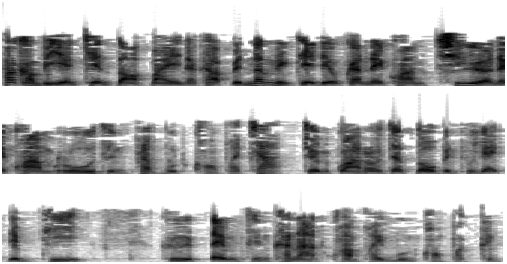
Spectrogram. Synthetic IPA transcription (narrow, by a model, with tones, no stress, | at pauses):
pʰa˦˥˩kʰa˧mpʰiː˧ja˧ŋkʰe˨˩˦nt̪ɔː˨˩pa˧jna˦˥kʰɾa˦˥pːe˧nːaː˦˥mnɯ˨˩˦ŋt͡ɕeː˧di˧əwka˧nːa˧jkʰwaː˧mt͡ɕʰɯ˥˩ɐna˧jkʰwaː˧mɾuː˦˥t̪ʰɯ˩˦ŋpʰɾa˦˥bu˨˩t̪̚kʰɔː˩˦ŋpʰɾa˦˥t͡ɕaː˥˩w̚t͡ɕo˧nkwa̰ː˨˩ɾa˧wt͡ɕa˨˩t̪oː˧pe˧npʰuː˥˩ja̰˨˩jt̪e˧mt̪ʰiː˥˩ | kʰɯː˧t̪e˧mt̪ʰɯ˩˦ŋkʰa˧na̰ː˨˩t̪̚kʰwaː˧mpʰa˧jbuː˧nkʰɔ̰ː˩˦ŋpʰa˦˥˩kʰɾi˦˥t̪̚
